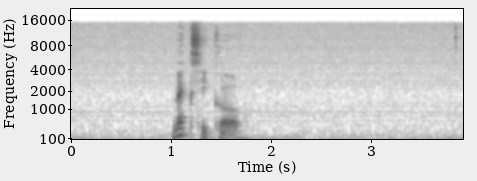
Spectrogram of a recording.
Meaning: 1. Mexico (a country in North America) 2. Mexico (a state of Mexico) 3. ellipsis of Mexico-Stad (= Mexico City): the capital city of Mexico
- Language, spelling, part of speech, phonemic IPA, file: Dutch, Mexico, proper noun, /ˈmɛk.si.koː/, Nl-Mexico.ogg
